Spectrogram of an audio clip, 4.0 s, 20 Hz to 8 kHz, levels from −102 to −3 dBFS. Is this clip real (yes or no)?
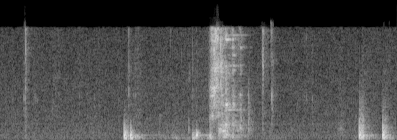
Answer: yes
